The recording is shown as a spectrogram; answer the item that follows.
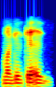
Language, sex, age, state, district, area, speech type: Goan Konkani, male, 30-45, Goa, Canacona, rural, conversation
